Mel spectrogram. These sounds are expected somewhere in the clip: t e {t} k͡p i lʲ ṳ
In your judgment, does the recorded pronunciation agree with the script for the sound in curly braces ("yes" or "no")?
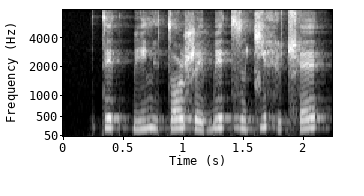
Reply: yes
